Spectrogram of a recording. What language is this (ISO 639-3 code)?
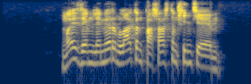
chm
